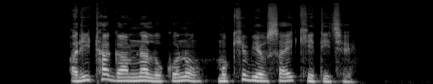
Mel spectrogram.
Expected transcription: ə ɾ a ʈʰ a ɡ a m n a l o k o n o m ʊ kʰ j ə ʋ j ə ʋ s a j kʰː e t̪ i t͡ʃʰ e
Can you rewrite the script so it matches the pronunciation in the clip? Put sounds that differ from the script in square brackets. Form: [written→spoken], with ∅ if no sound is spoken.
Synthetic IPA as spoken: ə ɾ [a→i] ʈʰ a ɡ a m n a l o k o n o m ʊ kʰ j ə ʋ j ə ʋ s a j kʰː e t̪ i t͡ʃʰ e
